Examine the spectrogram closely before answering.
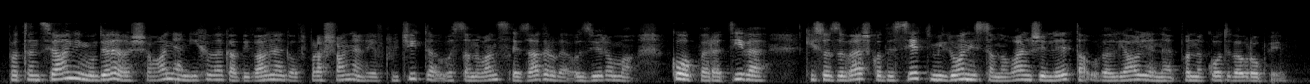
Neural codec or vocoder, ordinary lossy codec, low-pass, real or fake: codec, 16 kHz, 0.8 kbps, ZipCodec; AAC, 24 kbps; 7.2 kHz; fake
